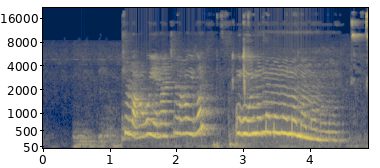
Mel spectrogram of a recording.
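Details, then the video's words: Baby monkey crying: a run of high, wavering wails that slide upward and fall in long drawn cries, with faint voices beneath. "The baby monkey crying"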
